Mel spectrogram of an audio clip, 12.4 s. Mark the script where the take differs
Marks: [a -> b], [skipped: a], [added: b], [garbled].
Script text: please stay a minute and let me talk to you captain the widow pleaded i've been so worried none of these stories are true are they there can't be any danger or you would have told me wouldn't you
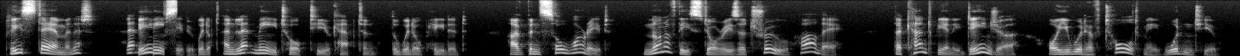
please stay a minute [garbled] and let me talk to you captain the widow pleaded i've been so worried none of these stories are true are they there can't be any danger or you would have told me wouldn't you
